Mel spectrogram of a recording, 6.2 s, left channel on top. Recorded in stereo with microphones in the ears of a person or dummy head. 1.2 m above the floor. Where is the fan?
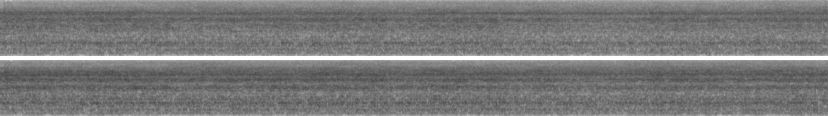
70° right (ahead or behind), 4 m.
